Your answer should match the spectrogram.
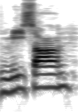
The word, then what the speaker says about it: Misan: It's just it's pronounced as Misan. Not me daughter, but me son.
